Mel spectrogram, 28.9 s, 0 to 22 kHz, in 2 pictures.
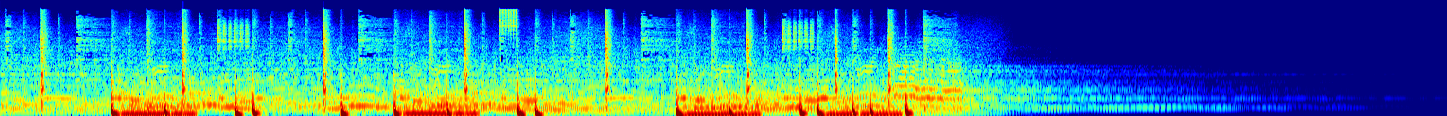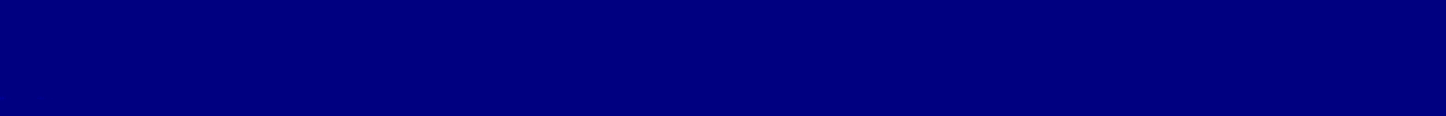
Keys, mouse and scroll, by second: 1.4 middle click, 2.2 middle click, 2.7 middle click, 5.4 middle click, 7.5-8.1 scroll up 1, 8.1 middle click.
